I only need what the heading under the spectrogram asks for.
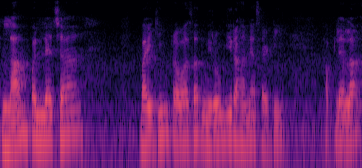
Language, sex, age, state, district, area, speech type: Marathi, male, 18-30, Maharashtra, Amravati, urban, spontaneous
